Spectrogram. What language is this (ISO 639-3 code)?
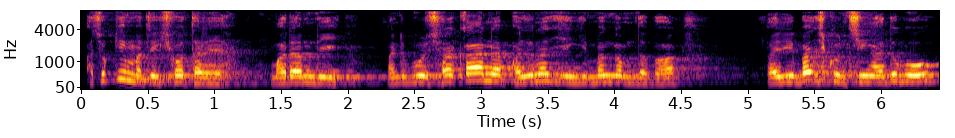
mni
